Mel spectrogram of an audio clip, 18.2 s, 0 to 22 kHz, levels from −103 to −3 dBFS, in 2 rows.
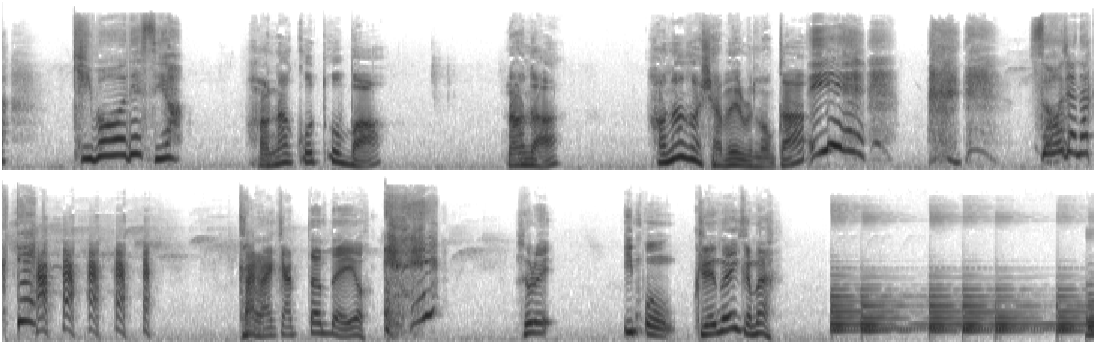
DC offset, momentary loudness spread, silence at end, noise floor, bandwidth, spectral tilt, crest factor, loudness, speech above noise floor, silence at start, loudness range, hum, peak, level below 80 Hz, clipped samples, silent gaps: under 0.1%; 12 LU; 0 s; -62 dBFS; 16 kHz; -4 dB/octave; 20 dB; -26 LUFS; 37 dB; 0 s; 3 LU; none; -8 dBFS; -64 dBFS; under 0.1%; none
